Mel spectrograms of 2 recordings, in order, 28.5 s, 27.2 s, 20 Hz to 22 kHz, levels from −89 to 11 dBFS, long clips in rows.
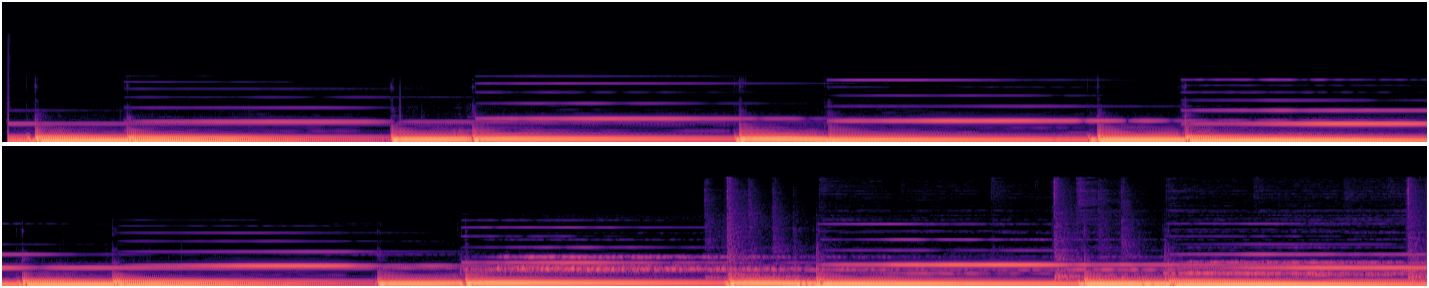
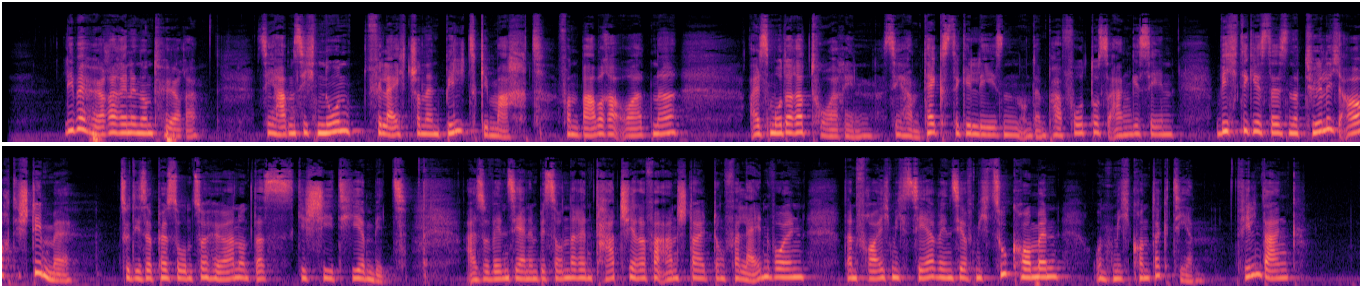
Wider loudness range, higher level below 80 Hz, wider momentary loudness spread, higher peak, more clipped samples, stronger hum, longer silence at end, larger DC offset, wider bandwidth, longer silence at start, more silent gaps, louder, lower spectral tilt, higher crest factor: about the same, 4 LU vs 3 LU; first, -16 dBFS vs -42 dBFS; about the same, 11 LU vs 11 LU; about the same, -4 dBFS vs -2 dBFS; neither; neither; second, 0 s vs 0.6 s; neither; second, 2.8 kHz vs 16.5 kHz; second, 0.05 s vs 0.65 s; neither; first, -17 LUFS vs -20 LUFS; first, -11 dB/octave vs -4 dB/octave; second, 10 dB vs 20 dB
